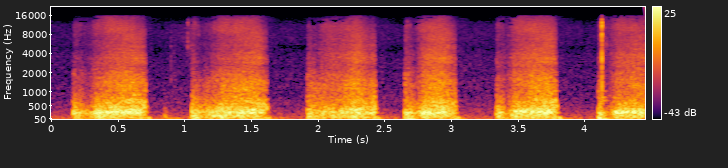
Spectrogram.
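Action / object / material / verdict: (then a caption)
scrape / foam microphone windscreen / foam / none. Fingertips rub and scratch over the surface of a round black foam windscreen, soft and porous, on a microphone that is itself being touched. Six separate bursts of close, muffled rustling scrape come in a loose rhythm, each rich in low-mid rumble with little brightness. Short quiet gaps fall between them.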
